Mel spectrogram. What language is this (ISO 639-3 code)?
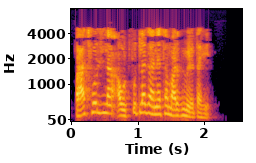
mar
